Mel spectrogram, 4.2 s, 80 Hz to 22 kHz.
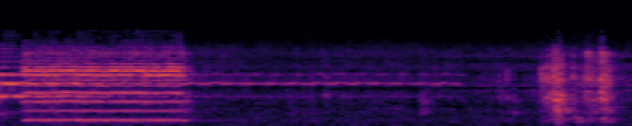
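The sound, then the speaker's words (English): A door buzzer at 15 Cantilever Walk, a big gray stone house with iron over every window, gives one loud, harsh electric buzz lasting just over a second. A faint lingering hum follows, then a short muffled clatter near the end. No one speaks. “I rang the door buzzer.”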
